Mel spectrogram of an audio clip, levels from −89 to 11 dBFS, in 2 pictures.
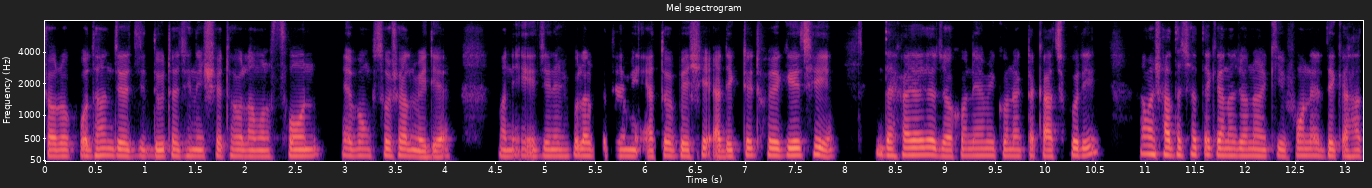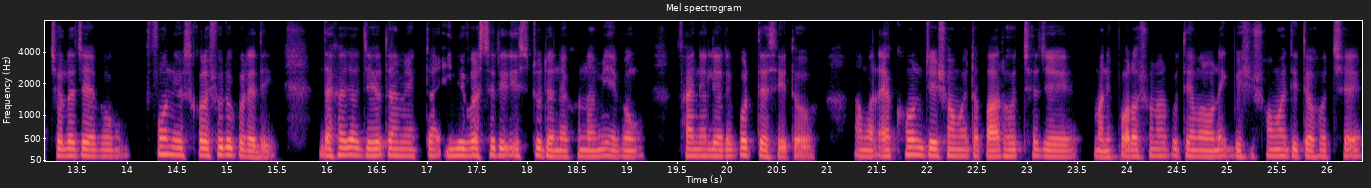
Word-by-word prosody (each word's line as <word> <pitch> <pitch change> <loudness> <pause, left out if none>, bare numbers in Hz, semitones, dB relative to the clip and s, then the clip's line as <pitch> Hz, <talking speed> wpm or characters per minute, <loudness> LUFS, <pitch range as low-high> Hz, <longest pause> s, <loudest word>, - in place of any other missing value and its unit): সর্বপ্রধান 135 +2 +1
যে 140 - +5
যে 140 - -4
২ 130 0 +3
টা 145 - 0
জিনিস 135 -1 0
সেটা 140 +1 -3
হলো 130 -1 0
আমার 130 0 0
ফোন 135 -1 +3 0.4
এবং 140 0 -2 0.2
সোশ্যাল 145 -1 +1
মিডিয়া। 120 +1 +1 0.5
মানে 130 -1 -1 0.2
এই - - -1
জিনিসগুলার 135 0 0
প্রতি - - -11
আমি 135 -1 +2 0.2
এত 125 - -16 0.2
বেশি 135 +3 +1
অ্যাডিক্টেড 130 +4 0
হয়ে 150 -2 +5
গিয়েছি, 150 +3 +4 0.7
দেখা 145 +1 +2
যায় 155 0 +6
যে 155 - +6
যখনই 145 +2 -1
আমি 145 0 0
কোনো 140 -1 -1
একটা 135 - -4
কাজ 135 -1 +2
করি, 150 0 +3 0.5
আমার 175 -2 +2
সাথে, 160 0 +4
সাথে 165 -2 -1
কেন 150 -1 +3
যেন 140 0 0
আরকি 135 +1 -3
ফোনের 145 -1 -1
দিকে 135 -2 0
হাত 135 -1 -3
চলে 145 -1 +3
যায় 140 -1 +5
এবং 135 0 -3 0.4
ফোন 170 -1 +3
ইউজ 155 - 0
করা 150 -1 +5
শুরু 160 0 +5
করে 130 -3 +3
দেই। - - -3 0.5
দেখা 155 +3 +3
যায় 155 -1 +5
যেহেতু 145 +1 +2
আমি 145 0 -1
একটা 140 +2 -4
ইউনিভার্সিটির 145 +1 +2 0.2
স্টুডেন্ট 135 -4 +1
এখন 125 +2 -5
আমি 135 +2 0
এবং 125 0 0 0.5
ফাইনাল 140 0 0
ইয়ারে 135 -1 +2
পড়তেছি 145 -4 +2
তো - - +2 0.6
আমার 130 -1 0
এখন 160 +4 +1
যে 145 - +6
সময়টা 140 -1 0
পার 130 +1 +6
হচ্ছে 135 +2 -5
যে 130 -1 +2 0.4
মানে 120 -1 +1
পড়াশোনার 140 +2 +1
প্রতি 145 -1 -4
আমার 130 -1 +1
অনেক 130 +1 -1
বেশি 130 +2 -4
সময় 140 -1 -1
দিতে 135 +1 +1
হচ্ছে, 130 -1 -3
140 Hz, 180 wpm, -22 LUFS, 130-145 Hz, 0.7 s, যায়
